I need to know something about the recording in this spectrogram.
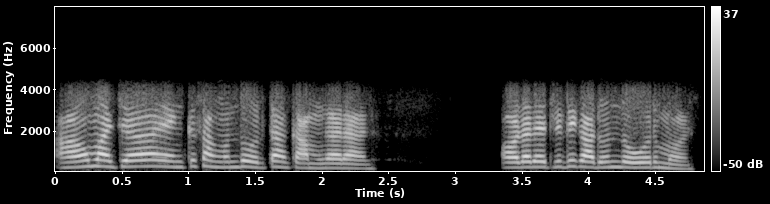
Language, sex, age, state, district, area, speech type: Goan Konkani, female, 18-30, Goa, Canacona, rural, conversation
